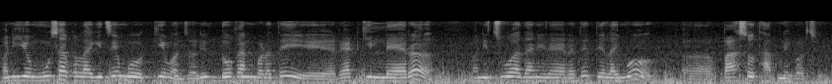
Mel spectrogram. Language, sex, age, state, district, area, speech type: Nepali, male, 18-30, West Bengal, Darjeeling, rural, spontaneous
